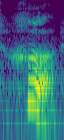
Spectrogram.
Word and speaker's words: He: name correctly it's spelled H e it is pronounced huh his name is Leo huh everybody practice that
